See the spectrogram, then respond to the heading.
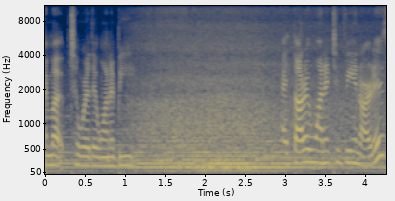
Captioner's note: warm music; waves rushing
